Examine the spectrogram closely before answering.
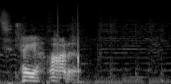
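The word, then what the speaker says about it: Tijuana: Tahana. Tahana. Oh, I saying it wrong. Yeah. Tijana is just a place in Mexico.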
